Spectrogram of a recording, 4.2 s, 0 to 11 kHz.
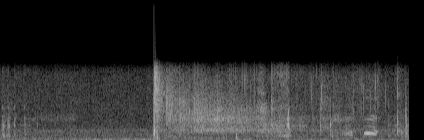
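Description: A single sharp .22 rifle shot about a second and a half in, followed by about a second of noisy spatter as the bullet strikes the puddle and throws up water.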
